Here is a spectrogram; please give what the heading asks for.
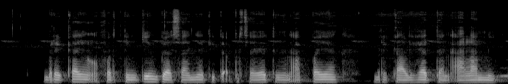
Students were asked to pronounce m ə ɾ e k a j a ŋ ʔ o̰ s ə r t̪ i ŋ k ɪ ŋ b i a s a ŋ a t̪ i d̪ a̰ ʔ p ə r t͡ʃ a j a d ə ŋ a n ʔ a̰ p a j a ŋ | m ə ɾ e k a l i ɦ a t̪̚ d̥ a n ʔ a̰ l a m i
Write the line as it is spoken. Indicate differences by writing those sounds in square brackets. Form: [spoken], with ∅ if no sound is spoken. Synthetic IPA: m ə ɾ e k a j a ŋ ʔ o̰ [f] ə r t̪ i ŋ k ɪ ŋ b i a s a [ɲ] a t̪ i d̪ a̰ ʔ p ə r t͡ʃ a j a d ə ŋ a n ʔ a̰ p a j a ŋ | m ə ɾ e k a l i ɦ a t̪̚ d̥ a n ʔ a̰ l a m i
